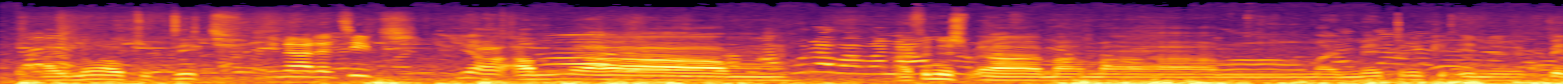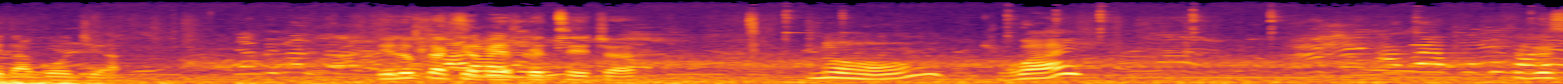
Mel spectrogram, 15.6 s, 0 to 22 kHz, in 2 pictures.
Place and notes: A gathering of makeshift shelters in a public park in the city of Durban, South Africa. A group of Congolese have been living here under plastic cover since June. Pots over open wood fires, washing on lines between the trees, many children are running around the huts. What happened? What made the group settle here under precarious conditions? What happens to the children when it's raining…? Gideon, a local passer-bye talks to Delphine, one of the group who is now living at Albert Park. Delphine responds with questions and songs and tells their story....
Durban, South Africa, 12 October 2008, 14:16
